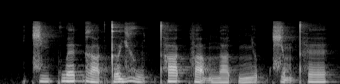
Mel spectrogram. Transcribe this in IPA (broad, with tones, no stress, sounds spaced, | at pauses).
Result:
t͡ɕ i˧ k w ɛ˦˥ k̚ ɣ a˨˩ k̚ t̪ ə̰˧˥ j ɣ u˨˩ t̚ t̪ʰ a˦˥ k̚ f a̰˧˨ m n a˨˩ t̚ ɲ ə˨˩ p̚ t͡ɕ ə̰˧˨ m t̪ʰ ɛ˧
